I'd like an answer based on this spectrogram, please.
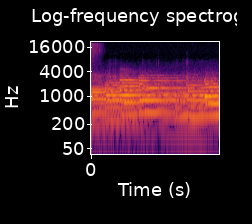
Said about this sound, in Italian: L'avete già sentita? Per Elisa di Beethoven.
